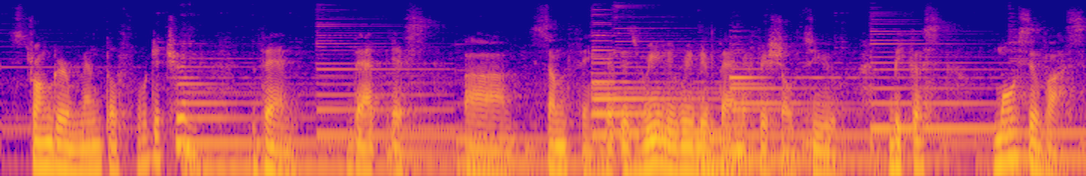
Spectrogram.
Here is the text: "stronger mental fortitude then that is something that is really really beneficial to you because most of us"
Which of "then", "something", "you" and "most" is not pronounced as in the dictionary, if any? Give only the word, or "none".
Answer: none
